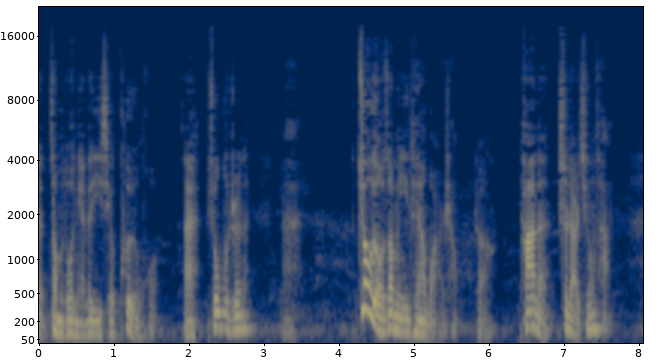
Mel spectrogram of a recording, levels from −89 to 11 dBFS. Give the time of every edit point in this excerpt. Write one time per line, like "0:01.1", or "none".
0:01.8
0:03.1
